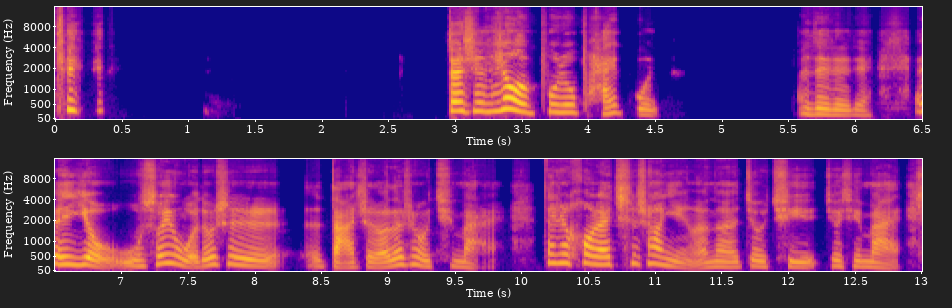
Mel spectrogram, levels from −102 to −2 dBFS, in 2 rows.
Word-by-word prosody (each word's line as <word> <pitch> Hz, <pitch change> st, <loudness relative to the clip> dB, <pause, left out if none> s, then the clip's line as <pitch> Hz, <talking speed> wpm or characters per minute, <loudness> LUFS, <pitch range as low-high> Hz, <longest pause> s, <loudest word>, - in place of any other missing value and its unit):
对 330 Hz, -, +6 dB
对。 290 Hz, -, -16 dB, 2.6 s
但 295 Hz, 0 st, +11 dB
是 285 Hz, +1 st, +1 dB
肉 295 Hz, -1 st, +9 dB
不 260 Hz, +4 st, -4 dB
如 245 Hz, 0 st, 0 dB
排 205 Hz, -1 st, -4 dB
骨。 180 Hz, -6 st, -9 dB, 1.1 s
呃， 195 Hz, -, -9 dB
对 185 Hz, -1 st, -1 dB
对 160 Hz, -2 st, -5 dB
对， 155 Hz, -2 st, -12 dB, 0.3 s
呃， 265 Hz, -, 0 dB
有 245 Hz, -, 0 dB
所 260 Hz, +9 st, 0 dB
以 -, -, +2 dB
我 255 Hz, -, -2 dB
都 -, -, -2 dB
是 220 Hz, -7 st, -2 dB
呃， -, -, -14 dB
打 170 Hz, -, 0 dB
折 155 Hz, 0 st, -3 dB
的 225 Hz, +4 st, -1 dB
时 245 Hz, -, -9 dB
候 190 Hz, -6 st, -4 dB
去 180 Hz, -, -8 dB
买， 155 Hz, -4 st, -10 dB, 0.3 s
但 290 Hz, -, -3 dB
是 285 Hz, -, +1 dB
后 285 Hz, -1 st, +2 dB
来 240 Hz, -1 st, +4 dB
吃 275 Hz, -, 0 dB
上 260 Hz, -3 st, -1 dB
瘾 165 Hz, -8 st, -7 dB
了 -, -, -8 dB
呢， 165 Hz, 0 st, -6 dB
就 175 Hz, 0 st, -7 dB
去 160 Hz, -2 st, -5 dB
就 190 Hz, -, -8 dB
去 180 Hz, +1 st, -8 dB
买， 160 Hz, -3 st, -6 dB
210 Hz, 195 characters per minute, -22 LUFS, 170-265 Hz, 2.6 s, 但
